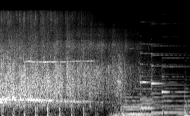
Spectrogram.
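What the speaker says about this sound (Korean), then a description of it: "큰 박수 부탁드리겠습니다" A church congregation applauds two people being honored in a service, a dense burst of clapping that thins after about two seconds as sustained instrumental tones take over.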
